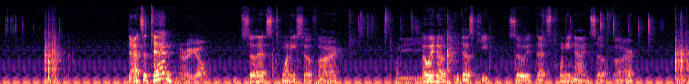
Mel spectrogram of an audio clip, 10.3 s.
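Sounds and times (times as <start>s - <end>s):
two dice clattering across a tabletop: 0.0s - 1.0s, 5.3s - 5.9s, 8.8s - 10.3s
steady low hum: 0.0s - 10.3s
speech: 1.9s - 5.3s, 5.9s - 10.2s.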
